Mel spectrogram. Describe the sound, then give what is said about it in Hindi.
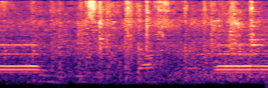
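A train rolls past a station carrying a school team, giving a steady, even rumble of moderate loudness from start to finish. “Happy palace group of school की team को लेकर train चुक चुक करती आगे बढ़ती, station से गुजरती।”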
